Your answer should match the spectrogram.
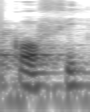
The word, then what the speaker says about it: Coffey: Porque ele fala que se fala igual o café, mas não se escreve igual o café, então é Coffey.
